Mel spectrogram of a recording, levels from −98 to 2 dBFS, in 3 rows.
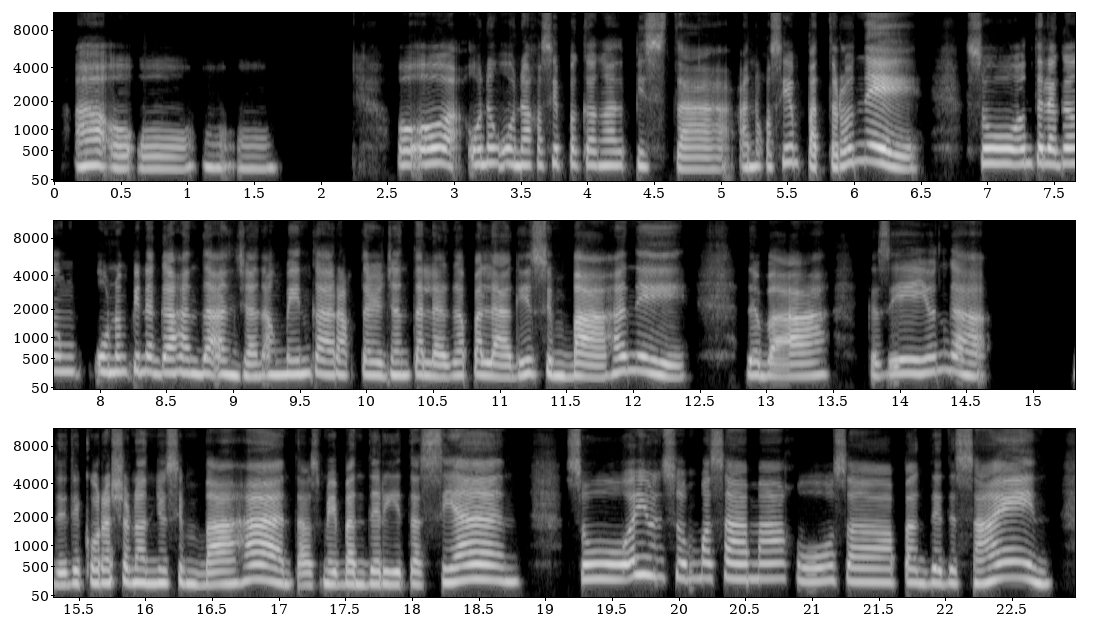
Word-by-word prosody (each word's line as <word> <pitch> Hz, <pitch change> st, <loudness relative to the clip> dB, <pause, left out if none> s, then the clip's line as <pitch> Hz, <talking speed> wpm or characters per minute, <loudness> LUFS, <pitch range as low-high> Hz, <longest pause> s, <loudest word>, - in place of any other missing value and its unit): Ah, 240 Hz, +2 st, +3 dB
oo, 195 Hz, +1 st, -5 dB
oo. 210 Hz, -2 st, -8 dB, 0.9 s
Oo, 265 Hz, +1 st, +1 dB, 0.3 s
unang-una 265 Hz, -2 st, 0 dB
kasi 255 Hz, +2 st, -5 dB
pagka 255 Hz, -2 st, -6 dB
nga 245 Hz, 0 st, -1 dB
pista, 190 Hz, -5 st, -4 dB
ano 220 Hz, +2 st, -1 dB
kasi 240 Hz, +6 st, -4 dB
'yon 285 Hz, -, -12 dB
patron 230 Hz, +5 st, -2 dB
eh. 220 Hz, -10 st, +5 dB, 0.3 s
So, 275 Hz, -1 st, +3 dB
ang 275 Hz, +1 st, -2 dB
talagang 275 Hz, -1 st, +1 dB
unang 270 Hz, 0 st, 0 dB
pinaghahandaan 250 Hz, -4 st, +1 dB
diyan, 200 Hz, -1 st, -2 dB
ang 225 Hz, 0 st, 0 dB
main 235 Hz, +2 st, 0 dB
character 225 Hz, -1 st, -1 dB
diyan 220 Hz, +1 st, -2 dB
talaga 215 Hz, -1 st, -1 dB
palagi 210 Hz, -1 st, 0 dB
simbahan 215 Hz, +3 st, +1 dB
eh, 210 Hz, -8 st, 0 dB, 0.4 s
'di 225 Hz, -1 st, -2 dB
ba? 210 Hz, +2 st, +1 dB, 0.3 s
Kasi, 240 Hz, +4 st, -1 dB
yun 290 Hz, +3 st, -7 dB
nga, 215 Hz, -6 st, 0 dB, 0.7 s
dedekorasyonan 220 Hz, +2 st, 0 dB
yung 220 Hz, -, 0 dB
simbahan, 215 Hz, +4 st, +3 dB
tapos 190 Hz, -2 st, -4 dB
may 205 Hz, -2 st, 0 dB
banderitas 205 Hz, -1 st, -1 dB
yan. 255 Hz, 0 st, +4 dB, 0.3 s
So, 275 Hz, 0 st, +2 dB
ayun, 340 Hz, 0 st, +2 dB
sumasama 285 Hz, -1 st, -1 dB
ako 245 Hz, 0 st, -3 dB
sa 235 Hz, -2 st, -2 dB
pagde-design 225 Hz, +3 st, 0 dB
235 Hz, 120 wpm, -24 LUFS, 210-270 Hz, 0.9 s, eh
